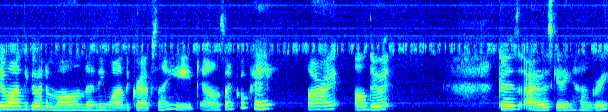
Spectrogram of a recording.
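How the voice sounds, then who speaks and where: A quiet woman speaks at a very fast pace, broken by long, frequent pauses. Her pitch is medium, with ordinary variation. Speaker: vlogger. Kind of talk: personal confessional vlog. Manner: quiet, hushed; halting, many fillers.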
